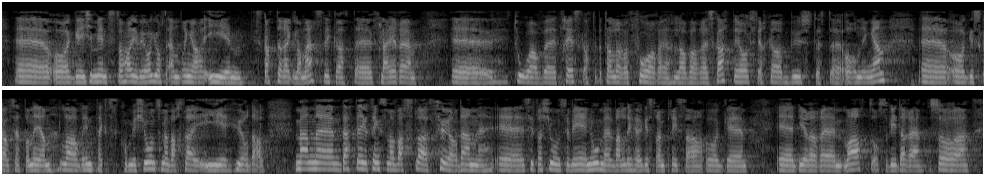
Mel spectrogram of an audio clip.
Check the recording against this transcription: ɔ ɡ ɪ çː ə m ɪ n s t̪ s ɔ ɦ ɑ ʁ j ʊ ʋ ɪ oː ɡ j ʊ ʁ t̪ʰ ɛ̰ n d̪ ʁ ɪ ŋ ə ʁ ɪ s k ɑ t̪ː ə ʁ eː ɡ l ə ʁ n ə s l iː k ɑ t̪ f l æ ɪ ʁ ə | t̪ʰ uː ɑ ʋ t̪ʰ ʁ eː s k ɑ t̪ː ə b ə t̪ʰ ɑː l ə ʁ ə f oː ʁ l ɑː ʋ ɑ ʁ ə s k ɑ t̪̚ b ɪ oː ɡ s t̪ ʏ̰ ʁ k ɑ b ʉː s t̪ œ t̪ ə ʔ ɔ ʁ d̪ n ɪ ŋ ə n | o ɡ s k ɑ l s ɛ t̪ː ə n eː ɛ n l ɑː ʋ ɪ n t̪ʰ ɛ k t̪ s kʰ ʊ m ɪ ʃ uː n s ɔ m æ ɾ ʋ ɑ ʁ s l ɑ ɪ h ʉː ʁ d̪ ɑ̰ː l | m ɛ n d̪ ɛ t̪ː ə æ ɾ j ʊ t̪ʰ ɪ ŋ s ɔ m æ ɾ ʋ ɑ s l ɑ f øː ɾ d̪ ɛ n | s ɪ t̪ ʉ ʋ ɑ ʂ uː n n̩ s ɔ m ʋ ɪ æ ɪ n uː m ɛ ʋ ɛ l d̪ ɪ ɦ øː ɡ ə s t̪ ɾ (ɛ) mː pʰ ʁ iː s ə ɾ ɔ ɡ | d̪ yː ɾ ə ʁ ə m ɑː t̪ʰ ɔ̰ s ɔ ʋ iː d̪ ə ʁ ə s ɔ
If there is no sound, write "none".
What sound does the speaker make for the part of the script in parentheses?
œ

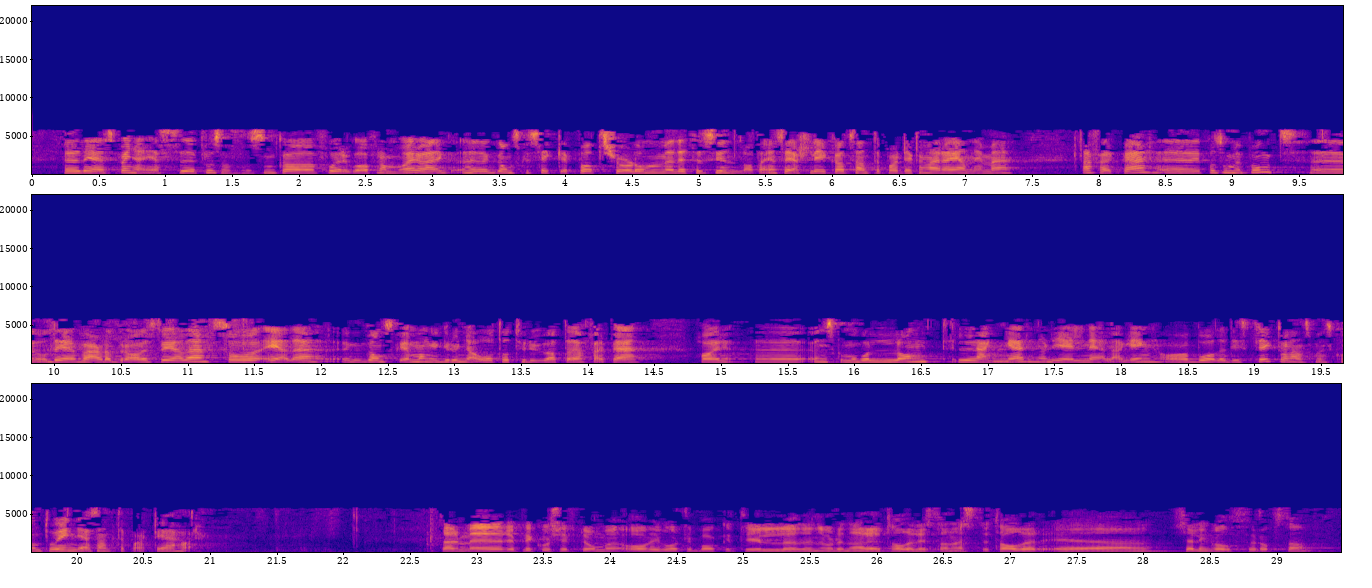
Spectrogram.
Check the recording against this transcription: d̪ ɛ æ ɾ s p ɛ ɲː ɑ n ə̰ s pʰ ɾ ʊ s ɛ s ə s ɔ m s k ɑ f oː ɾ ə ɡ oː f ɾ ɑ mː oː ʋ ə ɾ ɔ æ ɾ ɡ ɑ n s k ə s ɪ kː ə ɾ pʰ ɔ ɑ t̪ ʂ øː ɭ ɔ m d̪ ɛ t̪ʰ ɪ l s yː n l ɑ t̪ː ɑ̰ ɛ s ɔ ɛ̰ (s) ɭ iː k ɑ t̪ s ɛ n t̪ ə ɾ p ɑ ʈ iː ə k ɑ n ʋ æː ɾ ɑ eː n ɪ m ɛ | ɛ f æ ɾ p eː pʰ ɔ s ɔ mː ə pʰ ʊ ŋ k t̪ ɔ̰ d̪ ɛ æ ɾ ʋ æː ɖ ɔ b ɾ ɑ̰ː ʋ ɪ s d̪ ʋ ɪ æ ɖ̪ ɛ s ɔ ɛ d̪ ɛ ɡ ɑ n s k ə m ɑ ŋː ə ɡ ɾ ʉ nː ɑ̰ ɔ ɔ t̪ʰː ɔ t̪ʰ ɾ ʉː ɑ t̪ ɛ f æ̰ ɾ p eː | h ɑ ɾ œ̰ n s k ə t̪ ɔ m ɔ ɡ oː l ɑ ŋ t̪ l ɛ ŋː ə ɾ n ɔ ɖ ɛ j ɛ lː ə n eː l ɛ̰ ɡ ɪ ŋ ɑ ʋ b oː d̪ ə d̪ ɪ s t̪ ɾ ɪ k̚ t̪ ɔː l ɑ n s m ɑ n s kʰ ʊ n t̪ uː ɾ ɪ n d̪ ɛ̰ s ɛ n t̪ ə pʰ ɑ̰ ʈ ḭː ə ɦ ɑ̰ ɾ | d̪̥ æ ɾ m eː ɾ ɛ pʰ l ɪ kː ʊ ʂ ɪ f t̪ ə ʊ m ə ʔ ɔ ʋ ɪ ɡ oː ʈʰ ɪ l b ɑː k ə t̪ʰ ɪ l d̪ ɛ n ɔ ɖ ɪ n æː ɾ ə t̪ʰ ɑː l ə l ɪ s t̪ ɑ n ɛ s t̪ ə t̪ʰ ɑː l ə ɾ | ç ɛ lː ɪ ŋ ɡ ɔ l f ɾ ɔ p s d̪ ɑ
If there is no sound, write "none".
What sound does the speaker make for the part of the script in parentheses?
ʂ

